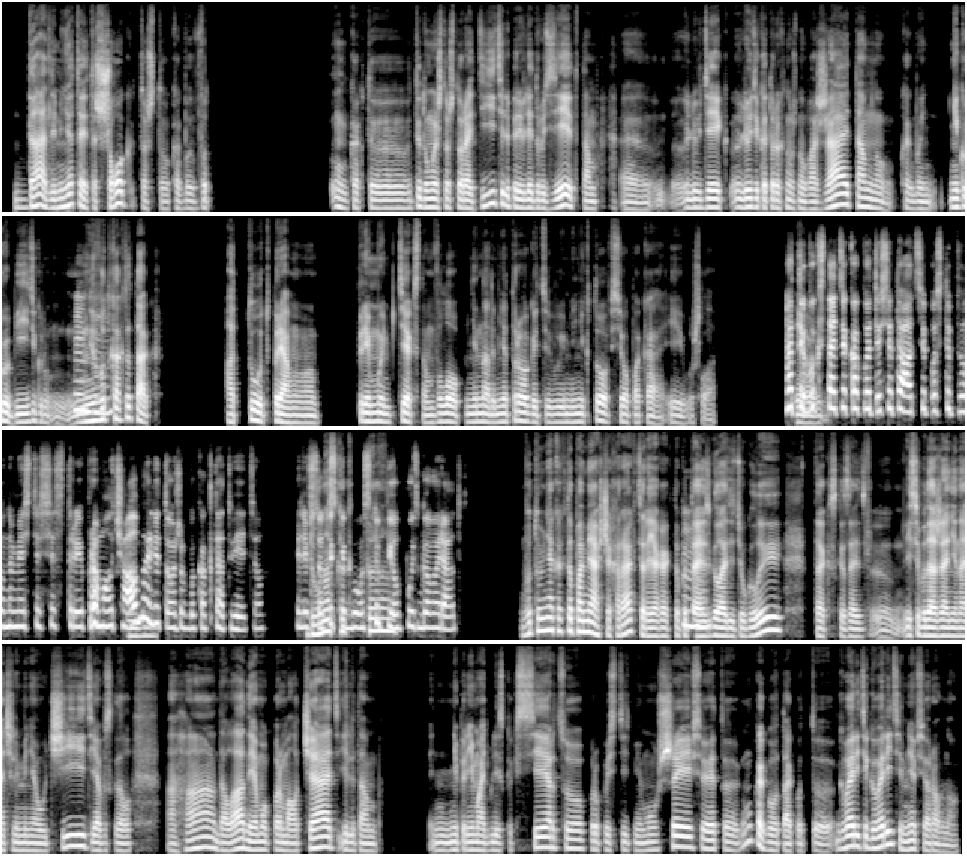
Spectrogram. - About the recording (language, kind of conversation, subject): Russian, podcast, Как на практике устанавливать границы с назойливыми родственниками?
- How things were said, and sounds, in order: none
